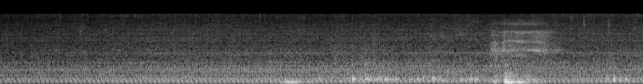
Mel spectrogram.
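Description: A steady low machine hum holding one pitch with overtones, with a couple of faint knocks about three and five seconds in.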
